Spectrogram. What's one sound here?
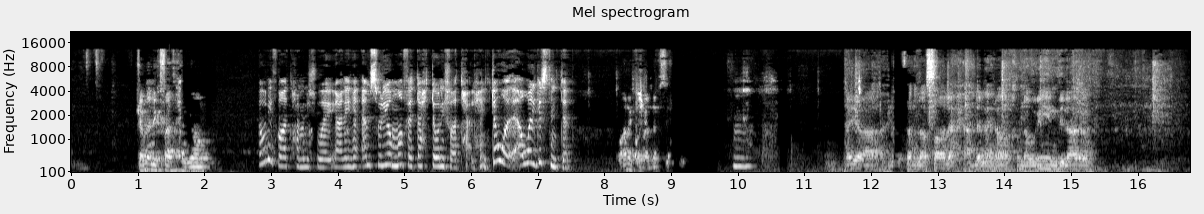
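A young man speaks casually through a phone microphone.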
